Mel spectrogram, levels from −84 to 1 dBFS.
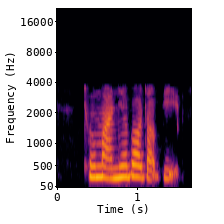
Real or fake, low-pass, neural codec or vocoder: real; 3.6 kHz; none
